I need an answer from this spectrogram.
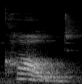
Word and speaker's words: called: Então, o correto seria called, called. Sai do L, vai direto pro D, tá? Called, ele tem o som de D.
